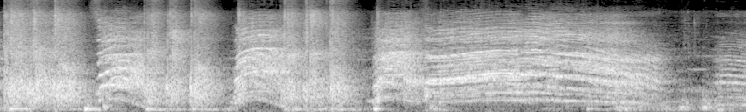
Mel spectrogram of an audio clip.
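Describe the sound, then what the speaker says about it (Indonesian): A classroom of children performs a rhythmic clapping chant, loud sharp claps in patterned bursts alternating with shouted group chanting, close and energetic. "Tepuk semangat."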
